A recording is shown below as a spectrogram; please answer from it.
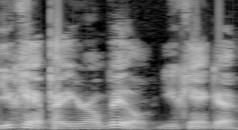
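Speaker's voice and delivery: ordinary talk, nothing marked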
